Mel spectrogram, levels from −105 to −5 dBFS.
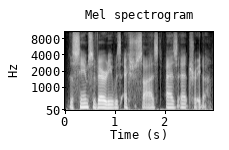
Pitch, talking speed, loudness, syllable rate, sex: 145 Hz, 160 wpm, -17 LUFS, 5.8 syllables/s, male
